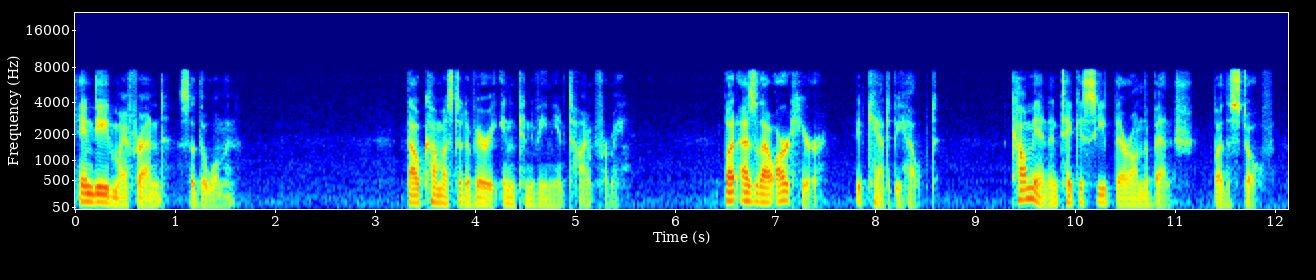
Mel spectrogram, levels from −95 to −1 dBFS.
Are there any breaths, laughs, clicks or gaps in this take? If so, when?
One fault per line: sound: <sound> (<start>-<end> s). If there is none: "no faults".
no faults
